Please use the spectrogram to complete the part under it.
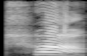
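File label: "chuang4", Mandarin Chinese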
